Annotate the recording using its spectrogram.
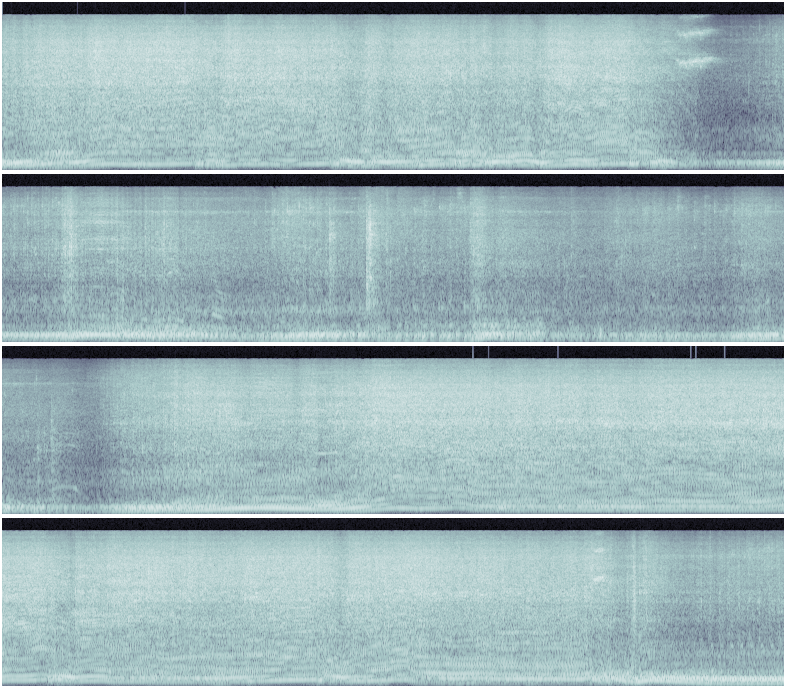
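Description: A rock buggy's engine revving up and down in repeated throttle bursts as it climbs. It eases off for several seconds about a quarter of the way in, then revs hard again.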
